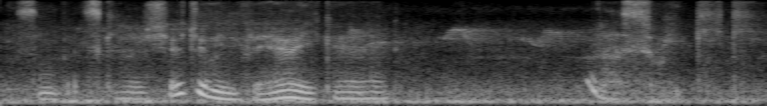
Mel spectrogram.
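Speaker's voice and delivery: soft whisper to a scared kitten. Real, not acted. Owner soothing a scared kitten in a whisper. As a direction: hush it down.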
